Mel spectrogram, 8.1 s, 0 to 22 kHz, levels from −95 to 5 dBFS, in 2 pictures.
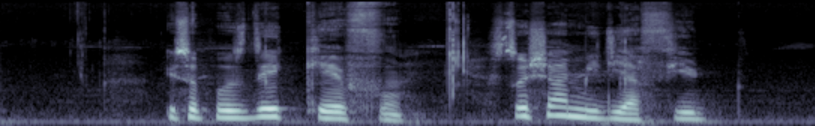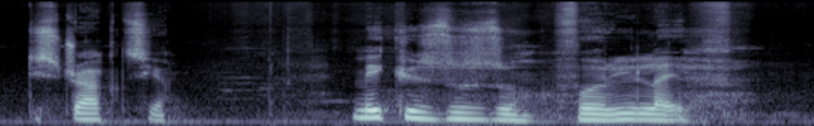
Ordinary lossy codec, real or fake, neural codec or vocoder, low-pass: none; real; none; none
